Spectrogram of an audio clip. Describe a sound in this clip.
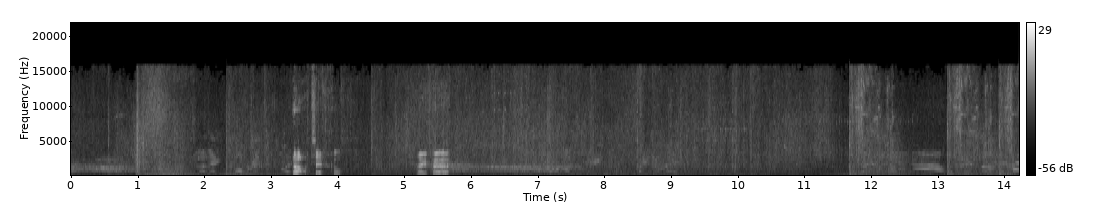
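Cannons fire with heavy booms.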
